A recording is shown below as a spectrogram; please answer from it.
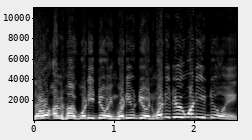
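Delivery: high, rising, repeated yelling that keeps building. Gamer reenacts screaming at teammates who couldn't hear him, retelling own screaming. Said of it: "but you're screaming at the fucking".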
